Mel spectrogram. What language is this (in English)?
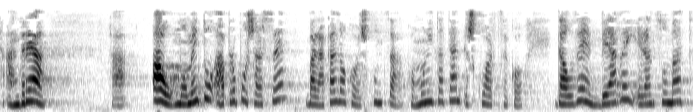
Basque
